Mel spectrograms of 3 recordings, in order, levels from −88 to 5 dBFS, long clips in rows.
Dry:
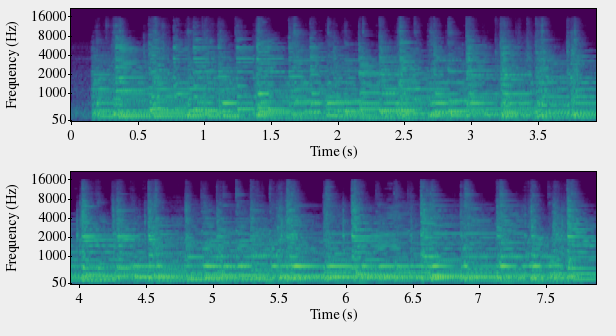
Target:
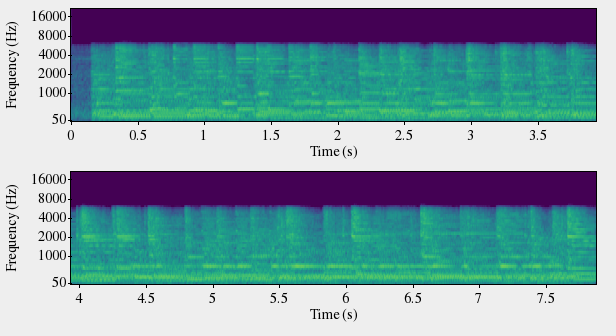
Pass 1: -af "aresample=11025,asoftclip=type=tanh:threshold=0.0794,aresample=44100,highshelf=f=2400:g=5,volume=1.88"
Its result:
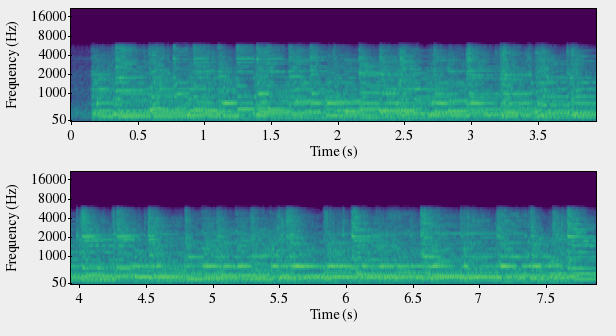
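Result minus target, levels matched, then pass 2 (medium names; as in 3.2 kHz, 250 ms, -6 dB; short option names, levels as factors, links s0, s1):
4 kHz band -5.0 dB
-af "aresample=11025,asoftclip=type=tanh:threshold=0.0794,aresample=44100,highshelf=f=2400:g=16,volume=1.88"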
